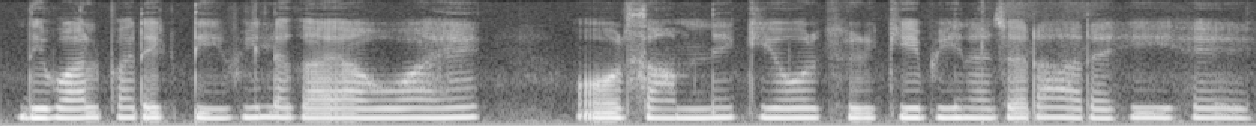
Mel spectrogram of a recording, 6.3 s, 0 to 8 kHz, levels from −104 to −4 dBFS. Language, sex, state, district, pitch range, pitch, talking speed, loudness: Hindi, female, Rajasthan, Jaipur, 215-225 Hz, 215 Hz, 160 wpm, -15 LUFS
